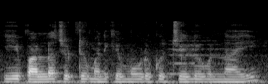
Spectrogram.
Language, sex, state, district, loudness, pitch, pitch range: Telugu, male, Telangana, Hyderabad, -19 LUFS, 125 Hz, 120-130 Hz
